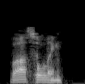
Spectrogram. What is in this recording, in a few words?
"bustling", English; adjectives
